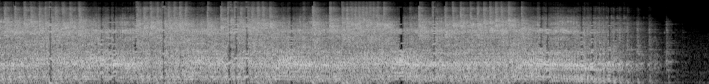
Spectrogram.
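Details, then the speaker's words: Free yard-sale auger, small single-cylinder engine with broken throttle tang, carburetor not removed: fires and runs with loud fast popping beat for only a few seconds, then dies. "Well, not sure about that. Just doesn't want to give me more than a few seconds. Kind of works."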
